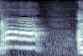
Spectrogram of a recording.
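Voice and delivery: very high, drawn-out "aaah"; mimicked yell. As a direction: re-enact the long cry without extra volume. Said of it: "and went".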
